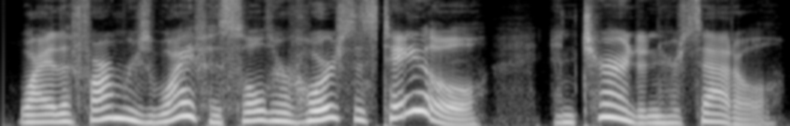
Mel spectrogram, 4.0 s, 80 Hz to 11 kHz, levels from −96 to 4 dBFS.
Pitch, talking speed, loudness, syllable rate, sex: 215 Hz, 215 wpm, -16 LUFS, 5.9 syllables/s, female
